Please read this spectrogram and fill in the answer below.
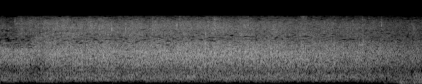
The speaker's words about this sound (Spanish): En este caso, los aplausos fueron solamente de sus correligionarios.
